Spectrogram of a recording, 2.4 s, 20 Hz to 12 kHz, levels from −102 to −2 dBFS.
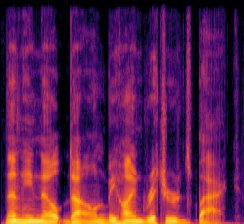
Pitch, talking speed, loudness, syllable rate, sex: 105 Hz, 170 wpm, -18 LUFS, 4.1 syllables/s, male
